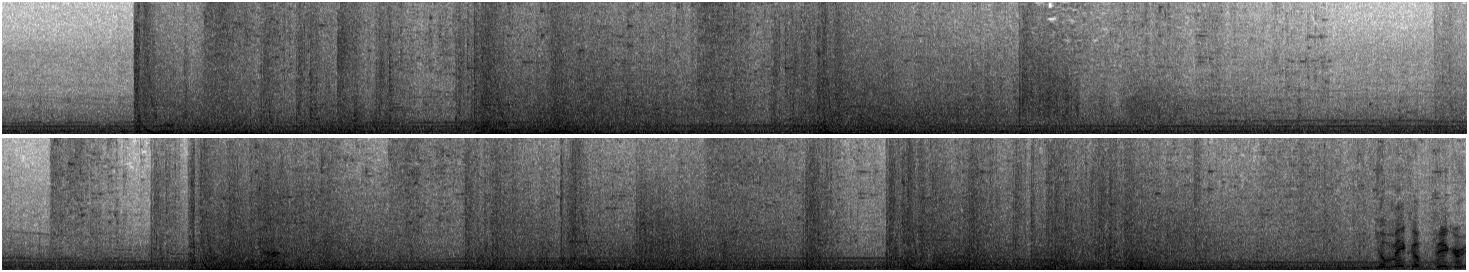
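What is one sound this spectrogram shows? Explosions boom loudly again and again.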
